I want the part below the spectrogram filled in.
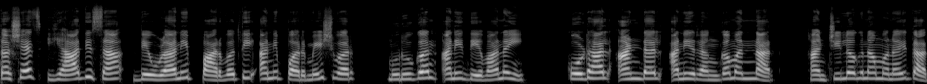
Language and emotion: Goan Konkani, neutral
